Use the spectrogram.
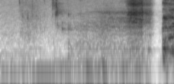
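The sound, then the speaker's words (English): A person coughs several times after eating rice cakes, short harsh bursts building to a heavier fit, a brief pause, then another rough cough, with no talking. “We didn't think it was going to be coughing, did we?”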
